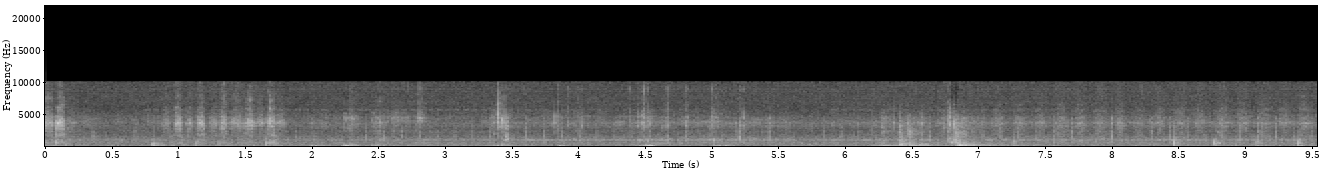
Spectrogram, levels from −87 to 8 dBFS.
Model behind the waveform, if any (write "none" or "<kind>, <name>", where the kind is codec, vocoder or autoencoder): vocoder, BigVGAN v2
